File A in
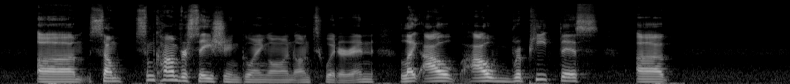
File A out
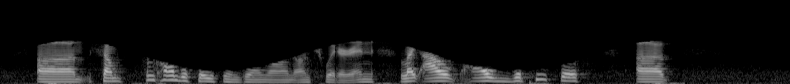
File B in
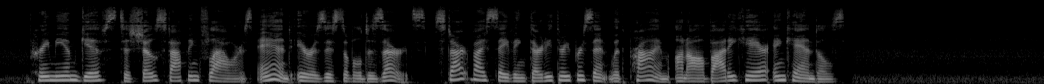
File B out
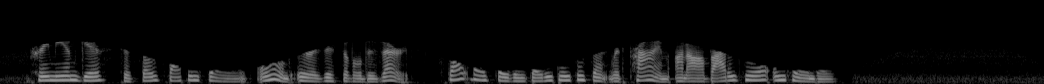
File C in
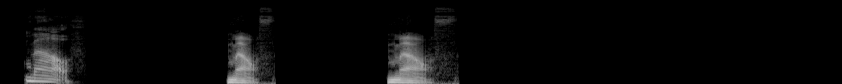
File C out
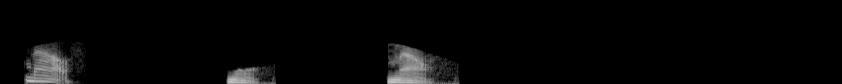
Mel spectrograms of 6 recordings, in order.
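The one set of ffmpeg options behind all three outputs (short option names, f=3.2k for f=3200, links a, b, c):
-af "afftfilt=real='re*lt(b*sr/1024,610*pow(2900/610,0.5+0.5*sin(2*PI*0.34*pts/sr)))':imag='im*lt(b*sr/1024,610*pow(2900/610,0.5+0.5*sin(2*PI*0.34*pts/sr)))':win_size=1024:overlap=0.75"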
